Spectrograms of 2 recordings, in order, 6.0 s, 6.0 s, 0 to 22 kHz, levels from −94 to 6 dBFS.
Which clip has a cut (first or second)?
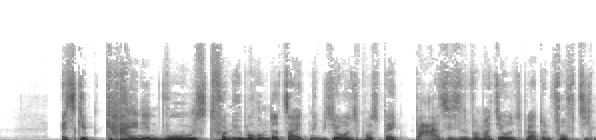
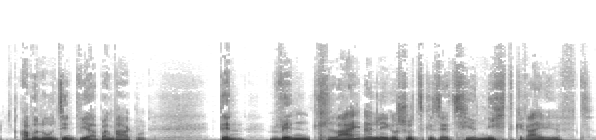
second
